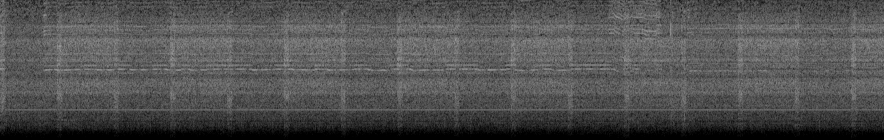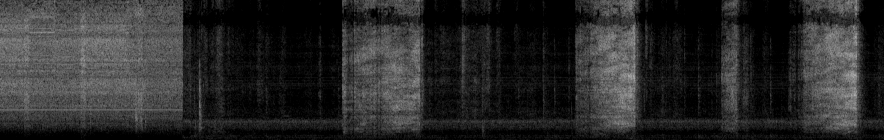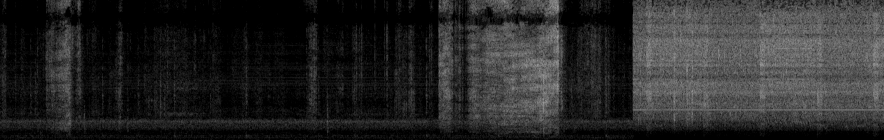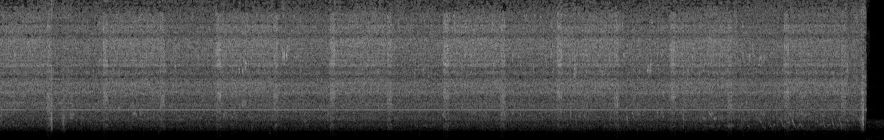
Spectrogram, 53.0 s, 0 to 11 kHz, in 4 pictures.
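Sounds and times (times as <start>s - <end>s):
knife blade rubbed on abrasive: 18.4s - 19.6s, 21.9s - 22.9s, 24.1s - 24.5s, 25.2s - 26.2s, 27.2s - 27.8s, 33.1s - 35.0s, 48.8s - 52.8s.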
